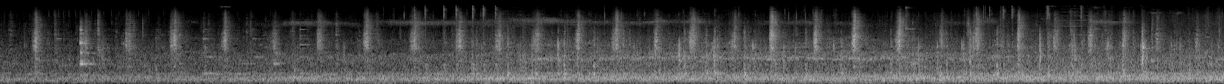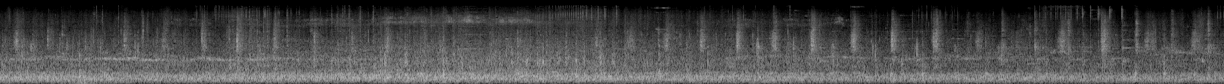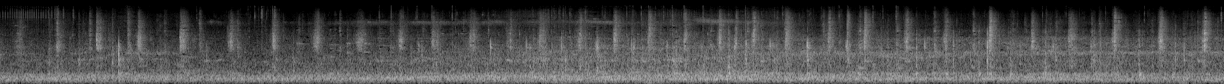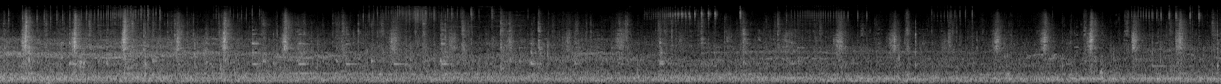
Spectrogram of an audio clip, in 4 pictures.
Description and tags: Marina in Kolding (Denmark) in wind
boats, denmark, flag, harbour, marina, poles, wind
